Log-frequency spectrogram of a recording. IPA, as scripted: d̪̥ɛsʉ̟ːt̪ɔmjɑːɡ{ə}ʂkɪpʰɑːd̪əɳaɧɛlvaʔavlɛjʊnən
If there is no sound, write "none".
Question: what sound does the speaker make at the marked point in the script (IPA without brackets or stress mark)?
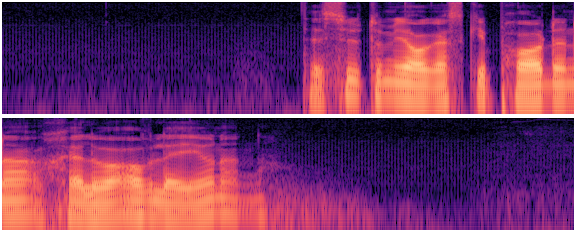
a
